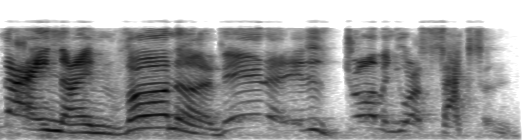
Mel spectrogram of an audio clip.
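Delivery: high mock German insistence; German accent. German team explaining his Saxon name, high German accent. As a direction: wag a finger, nein nein, in German accent.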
